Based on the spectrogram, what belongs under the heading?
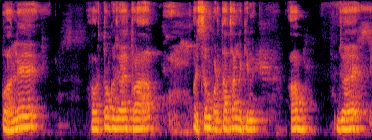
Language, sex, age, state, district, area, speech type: Hindi, male, 60+, Uttar Pradesh, Chandauli, urban, spontaneous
